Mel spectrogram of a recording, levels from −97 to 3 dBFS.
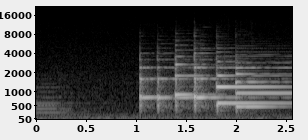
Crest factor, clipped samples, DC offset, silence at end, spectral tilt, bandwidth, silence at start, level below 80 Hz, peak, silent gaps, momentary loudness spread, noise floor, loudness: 18 dB; under 0.1%; under 0.1%; 0 s; -3.5 dB/octave; 11 kHz; 0 s; -66 dBFS; -16 dBFS; none; 10 LU; -63 dBFS; -30 LUFS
